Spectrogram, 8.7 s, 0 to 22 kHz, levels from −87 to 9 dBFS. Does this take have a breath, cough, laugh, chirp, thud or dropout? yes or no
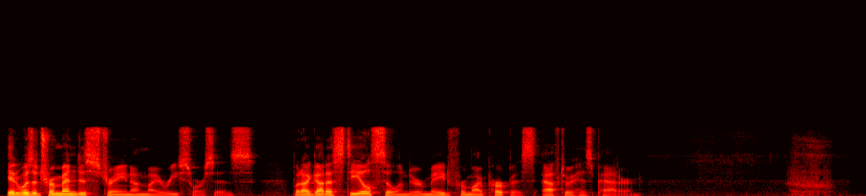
yes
